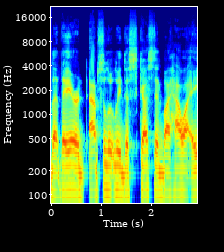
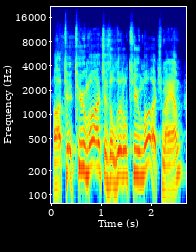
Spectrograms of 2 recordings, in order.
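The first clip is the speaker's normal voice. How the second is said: mock Doctor Phil; 8 semitones higher, 4 dB louder than usual. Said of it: "it sounds like a Doctor Phil".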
